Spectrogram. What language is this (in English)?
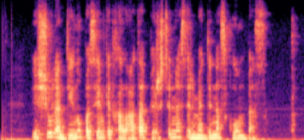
Lithuanian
